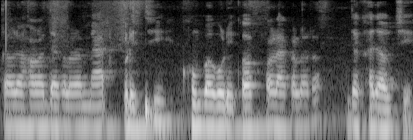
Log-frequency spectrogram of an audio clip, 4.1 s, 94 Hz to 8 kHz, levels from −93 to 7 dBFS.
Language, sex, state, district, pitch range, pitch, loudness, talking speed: Odia, male, Odisha, Nuapada, 135-145 Hz, 140 Hz, -18 LUFS, 130 wpm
